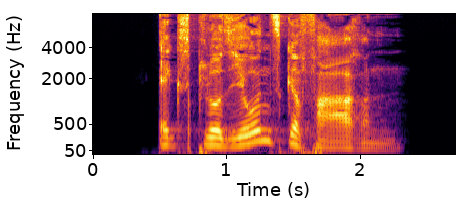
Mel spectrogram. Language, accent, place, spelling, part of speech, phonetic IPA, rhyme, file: German, Germany, Berlin, Explosionsgefahren, noun, [ɛksploˈzi̯oːnsɡəˌfaːʁən], -oːnsɡəfaːʁən, De-Explosionsgefahren.ogg
- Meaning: plural of Explosionsgefahr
